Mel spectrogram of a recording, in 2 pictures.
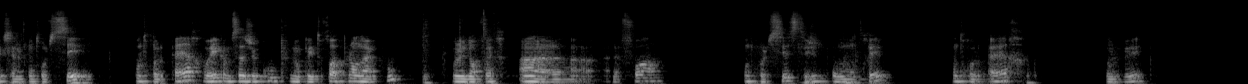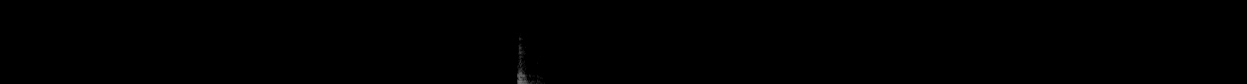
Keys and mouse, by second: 4.0 click, 6.2 right click, 7.0-8.0 drag, 10.1 ctrl+click, 11.9 right click, 12.8 right click, 13.6 ctrl+click, 16.5-17.6 drag, 18.7 right click, 19.6-20.6 ctrl+drag, 23.4-24.4 ctrl+drag.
